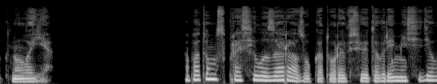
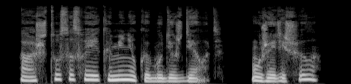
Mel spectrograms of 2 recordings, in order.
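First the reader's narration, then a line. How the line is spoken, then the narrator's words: Plain. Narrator (Russian): спросила я ее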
